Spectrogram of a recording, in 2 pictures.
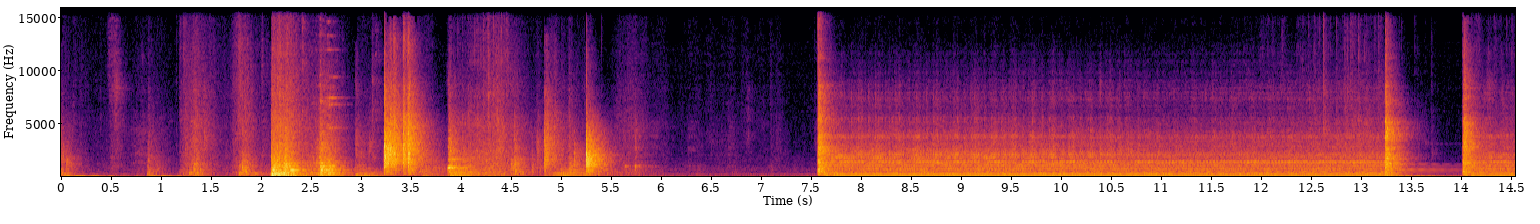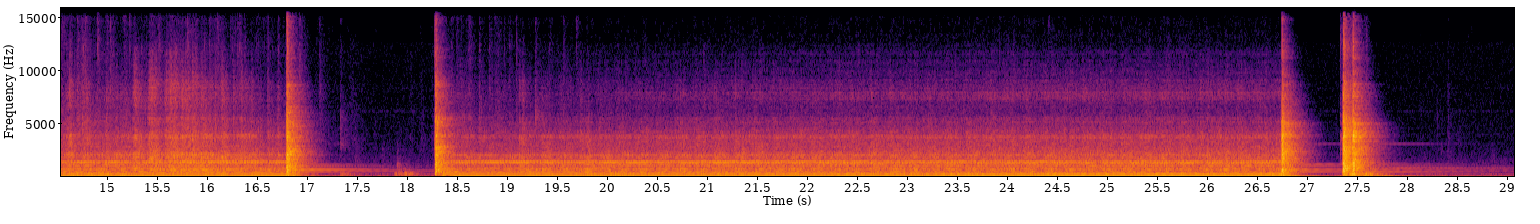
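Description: Harbor Freight 440 lb electric hoist running with a steady hum, starting and stopping three times (runs of about six, three and eight seconds with short gaps), moving the ceiling clamp rack on its first trial run. Before the hoist starts, the first several seconds hold a series of knocks and clatters, and two more knocks come near the end.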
